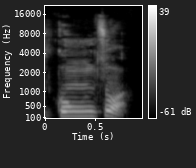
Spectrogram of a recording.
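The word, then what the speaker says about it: 工作: Next one is 工作, 工作, 工作, work.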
